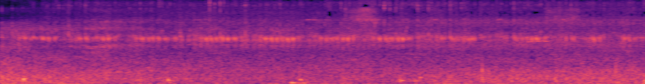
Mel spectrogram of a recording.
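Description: Spinning reel being cranked to wind in line, its gears whirring in a steady pulsing rhythm of about two pulses a second.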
